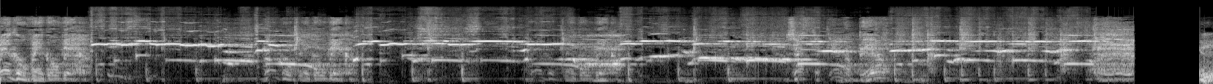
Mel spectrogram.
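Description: A recorder blown hard and shrill, playing a slow melody of held notes that step between higher and lower pitches, with a rough, noisy edge. It cuts off abruptly near the end.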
